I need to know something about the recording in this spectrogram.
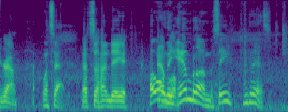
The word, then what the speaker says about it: Hyundai: name of the car, it rhymes with Sunday. Always. Hyundai, Hyundai. like Sunday.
